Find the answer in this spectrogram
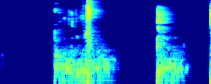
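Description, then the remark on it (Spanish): Sipping and swallowing water: a wet slurp with a sharp click, then two shorter gulps, all fairly quiet, with no one speaking. “Sorry que me tuve que dar un buchecito de agua ahí.”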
